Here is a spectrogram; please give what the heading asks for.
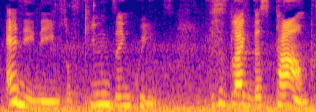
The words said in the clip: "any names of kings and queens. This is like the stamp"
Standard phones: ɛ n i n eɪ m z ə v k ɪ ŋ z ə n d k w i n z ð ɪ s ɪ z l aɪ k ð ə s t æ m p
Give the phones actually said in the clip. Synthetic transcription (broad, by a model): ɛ n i n eɪ m z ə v k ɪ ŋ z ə n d k w i n z ð ɪ s ɪ z l aɪ k ð ə s t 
